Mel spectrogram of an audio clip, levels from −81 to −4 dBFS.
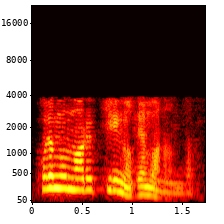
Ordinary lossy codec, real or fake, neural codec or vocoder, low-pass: AAC, 16 kbps; fake; codec, 44.1 kHz, 2.6 kbps, SNAC; 7.2 kHz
